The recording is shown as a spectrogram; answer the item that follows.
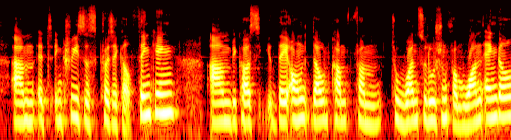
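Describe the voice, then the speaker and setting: A woman with a German accent speaks with fairly even intonation in a dry, close sound with no echo. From Germany. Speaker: German language teacher, graduate student. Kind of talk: presentation. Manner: hesitant, many fillers.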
